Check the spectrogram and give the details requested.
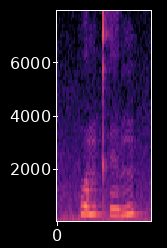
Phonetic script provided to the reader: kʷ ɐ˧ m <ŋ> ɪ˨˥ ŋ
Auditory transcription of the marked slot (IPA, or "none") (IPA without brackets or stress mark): kʰ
